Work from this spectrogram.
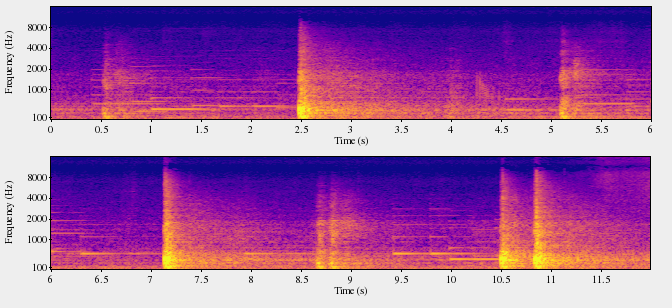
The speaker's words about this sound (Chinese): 你好，现在是七月一号晚上十点五十七分，窗外在放烟花。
